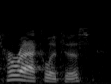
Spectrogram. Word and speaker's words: Heraclitus: I had to go to a pronunciation guide on Google to pronounce this name correctly. I was botching it up. So sometimes if I think about it ahead of a sermon, I actually try to figure out how to pronounce some of these words. So it's pronounced Heraclitus.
